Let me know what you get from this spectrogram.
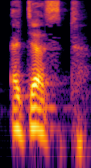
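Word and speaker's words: adjust: इसके बाद ये एक लफ्ज़ है, इसको आमतौर पे हम एडजस्ट कह करके प्रोनाउंस करते हैं, ठीक है, लेकिन इसमें भी जो है वो डी साइलेंट होता है एक्चुअली बोलते वक्त, यानी हम डी को बिल्कुल बोलते ही नहीं है। सही इसका प्रोनाउंसिएशन है एडजस्ट, एडजस्ट।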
